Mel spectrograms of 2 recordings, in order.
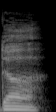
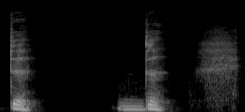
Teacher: And the tongue, the tongue taps behind your top teeth. It taps the sort of the roof of your mouth and behind your top teeth.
